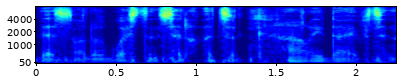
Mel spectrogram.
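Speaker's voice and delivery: quiet aside, almost whispered at the end; soft wife's voice. Acted. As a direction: say it under your breath like a wife nudging. Wife corrects husband in joke.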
